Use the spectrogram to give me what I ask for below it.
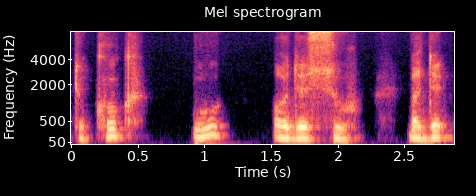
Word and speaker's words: au-dessous: Now we have au-dessus, au-dessous. So above and below. So I don't know if you can hear the difference. I'm gonna repeat, but try to get it.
